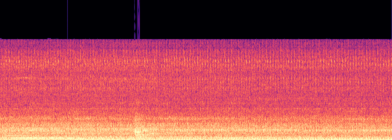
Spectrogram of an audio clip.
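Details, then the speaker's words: Car just after clutch slave cylinder replacement and bleeding: engine catches and holds a steady, even cold idle with a smooth low hum and no knocks, misses or squeals; healthy cold start. "for that cold start. Not bad."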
